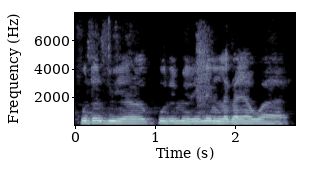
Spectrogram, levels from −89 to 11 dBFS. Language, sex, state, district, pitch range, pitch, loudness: Rajasthani, male, Rajasthan, Churu, 150-160 Hz, 155 Hz, -17 LUFS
